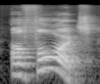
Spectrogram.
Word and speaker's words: afford: This one is afford. Afford. Oh, seriously? This is afford? Yes, it is afford. Afford, or even afford sometimes with a ah.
